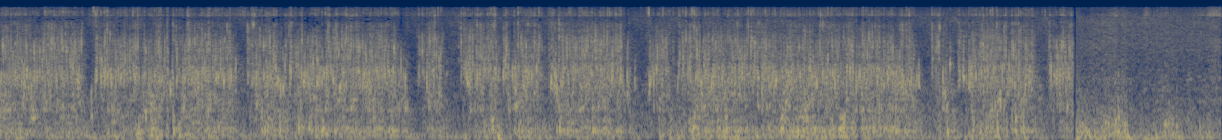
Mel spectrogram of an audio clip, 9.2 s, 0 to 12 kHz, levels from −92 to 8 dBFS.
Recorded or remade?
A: recorded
